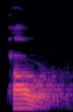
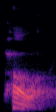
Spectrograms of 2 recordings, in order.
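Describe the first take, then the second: First: It is said in an American accent. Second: It is said in a British accent. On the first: "in American" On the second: "in British"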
